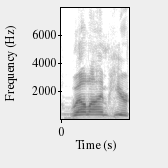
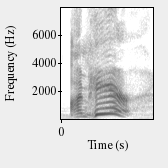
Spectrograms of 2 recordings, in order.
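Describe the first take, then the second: First: It sounds weary and reluctant. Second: It sounds upbeat and glad.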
